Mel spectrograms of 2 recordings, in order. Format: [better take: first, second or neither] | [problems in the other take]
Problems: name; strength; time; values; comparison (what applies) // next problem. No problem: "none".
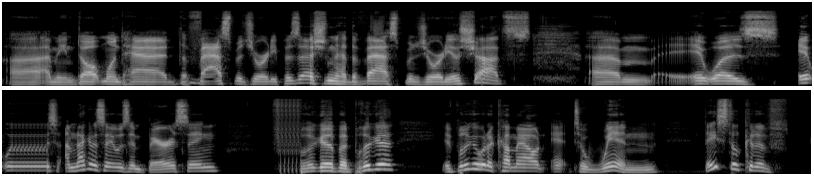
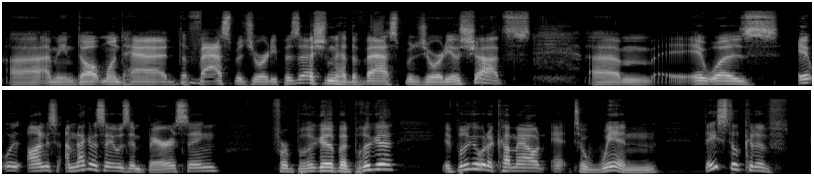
second | audio freezing; at 8 s and at 11 s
